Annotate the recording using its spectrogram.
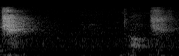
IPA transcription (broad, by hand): ʧ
